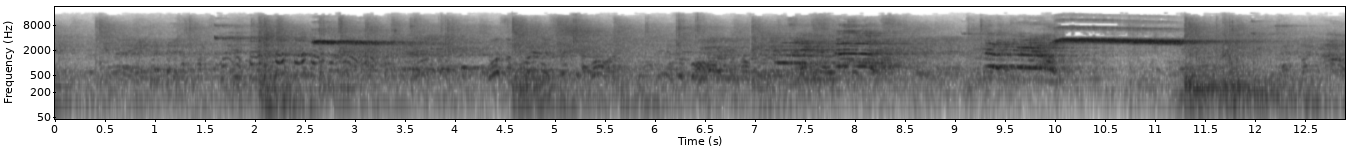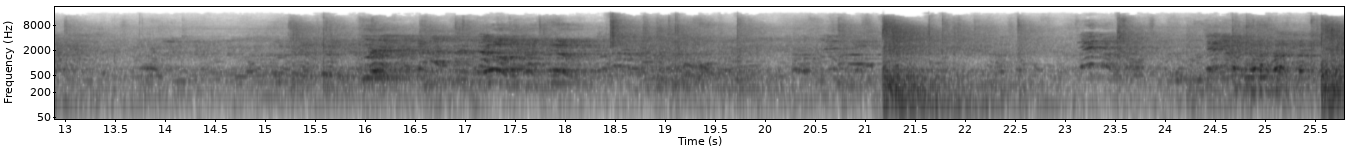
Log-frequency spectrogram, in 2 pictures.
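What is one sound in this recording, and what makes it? A crowd of players shouts and cheers in a large echoing gym.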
